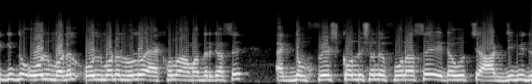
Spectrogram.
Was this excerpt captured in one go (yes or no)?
yes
